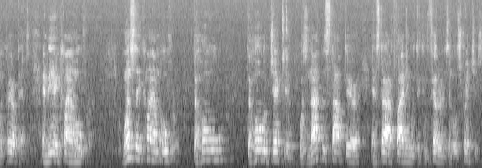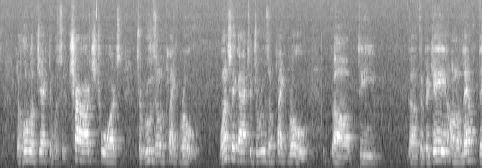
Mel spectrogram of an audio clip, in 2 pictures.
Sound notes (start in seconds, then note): none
